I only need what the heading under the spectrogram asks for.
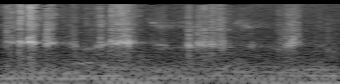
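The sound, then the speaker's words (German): Crunchy muesli being chewed from a bowl, several crisp crunching bursts in an uneven rhythm, fairly quiet with no talk. “Wer isst denn am Abend Müsli?”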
